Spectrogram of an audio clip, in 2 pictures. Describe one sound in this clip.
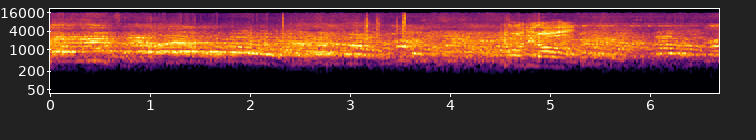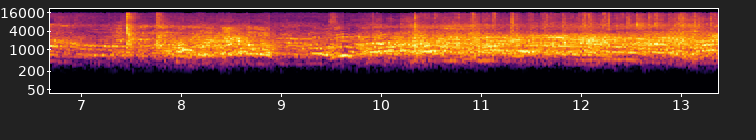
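Spectators nearby talk and call out over one another.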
